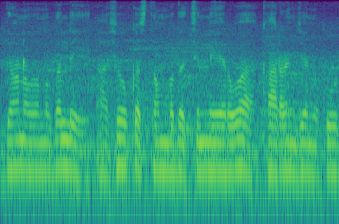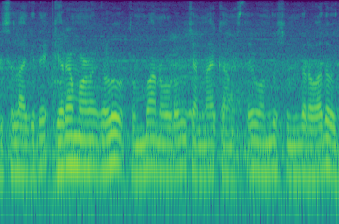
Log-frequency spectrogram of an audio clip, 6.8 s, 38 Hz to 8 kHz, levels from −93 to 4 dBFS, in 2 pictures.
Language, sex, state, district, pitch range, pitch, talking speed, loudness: Kannada, male, Karnataka, Belgaum, 130-140 Hz, 130 Hz, 140 wpm, -19 LUFS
